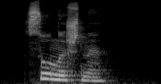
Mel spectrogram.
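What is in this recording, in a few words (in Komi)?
"суныштны", Komi, female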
